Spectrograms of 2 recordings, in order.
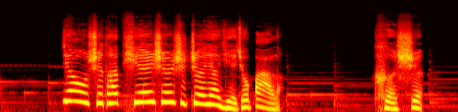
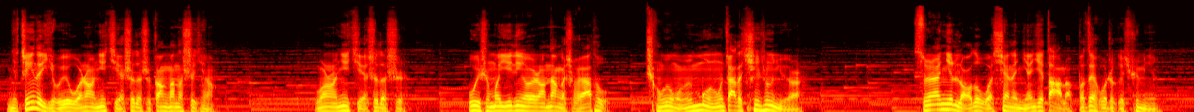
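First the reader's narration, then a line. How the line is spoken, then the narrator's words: Sarcastic. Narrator (Chinese): 慕容允浩讽刺的说道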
